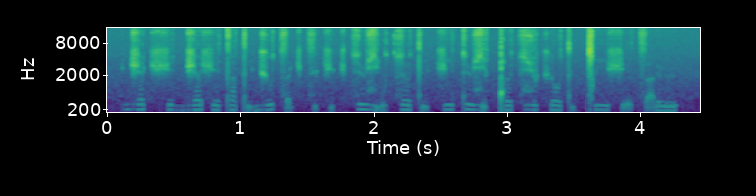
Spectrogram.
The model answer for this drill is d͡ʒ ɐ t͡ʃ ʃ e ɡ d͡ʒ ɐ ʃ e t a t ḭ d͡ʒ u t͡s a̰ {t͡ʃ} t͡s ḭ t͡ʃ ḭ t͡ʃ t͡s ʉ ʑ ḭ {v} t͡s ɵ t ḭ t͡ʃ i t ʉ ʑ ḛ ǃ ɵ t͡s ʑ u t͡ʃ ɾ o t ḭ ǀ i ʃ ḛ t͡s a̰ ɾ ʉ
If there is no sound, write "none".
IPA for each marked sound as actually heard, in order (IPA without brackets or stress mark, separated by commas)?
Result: t͡ʃ, w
